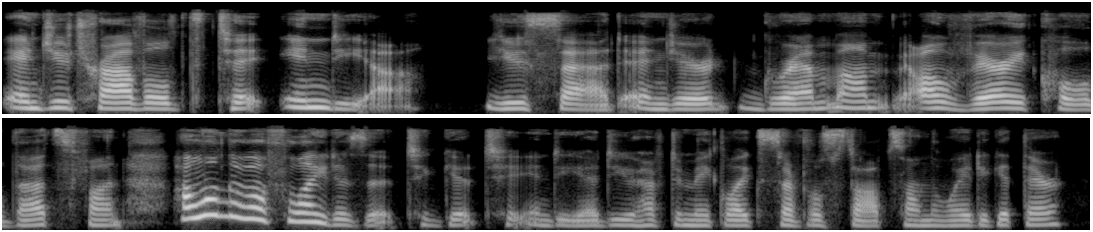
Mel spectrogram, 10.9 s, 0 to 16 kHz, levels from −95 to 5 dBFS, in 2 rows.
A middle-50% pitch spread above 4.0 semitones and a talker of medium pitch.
No: average, 3.0 semitones; medium, 180 Hz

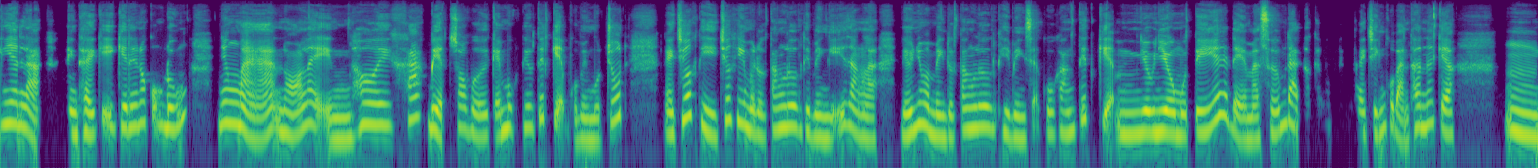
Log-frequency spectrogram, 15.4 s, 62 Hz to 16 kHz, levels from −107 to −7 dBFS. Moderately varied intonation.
Yes: average, 4.7 semitones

